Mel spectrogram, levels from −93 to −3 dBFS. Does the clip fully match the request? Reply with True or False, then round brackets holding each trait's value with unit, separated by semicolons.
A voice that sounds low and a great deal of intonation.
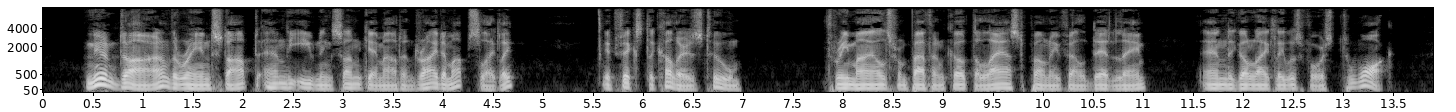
False (85 Hz; 3.4 semitones)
